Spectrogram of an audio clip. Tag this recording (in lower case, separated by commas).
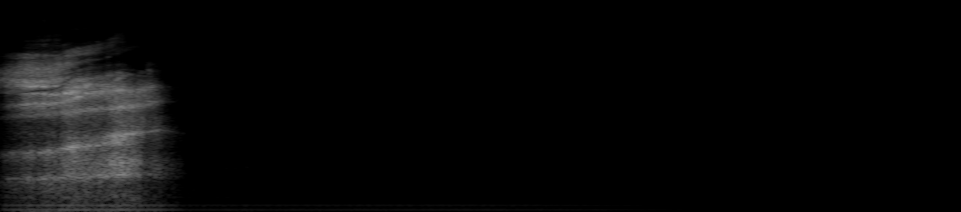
sound effect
